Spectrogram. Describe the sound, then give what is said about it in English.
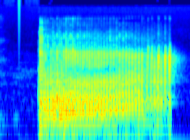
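A loud fart lasting over a second, a rough buzzing rasp with rapid flutter that trails off at the end; no one speaks. “That's that's not a burp. It's that's uh, belch at all. It's a belch, but from the southern from the other mouth hemisphere.”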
